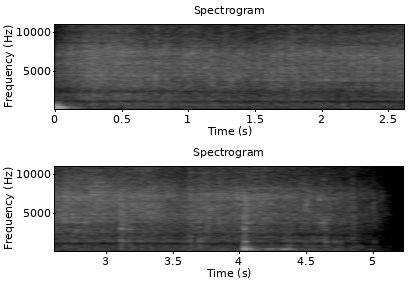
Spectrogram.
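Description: Spice paste frying with a little water for a fish curry, a steady hissing sizzle under occasional stirring scrapes that fades out at the end.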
